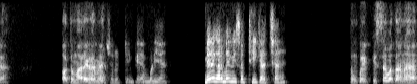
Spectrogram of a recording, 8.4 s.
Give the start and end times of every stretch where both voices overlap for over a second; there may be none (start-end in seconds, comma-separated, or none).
none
